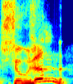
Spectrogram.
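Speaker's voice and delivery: high, loud Doctor Who shout; shouting as William Hartnell. Retold or imitated. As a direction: bellow the name like the old Doctor. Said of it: "I shouted".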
